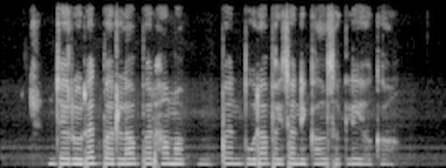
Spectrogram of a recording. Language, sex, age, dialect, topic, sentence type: Magahi, female, 25-30, Western, banking, question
